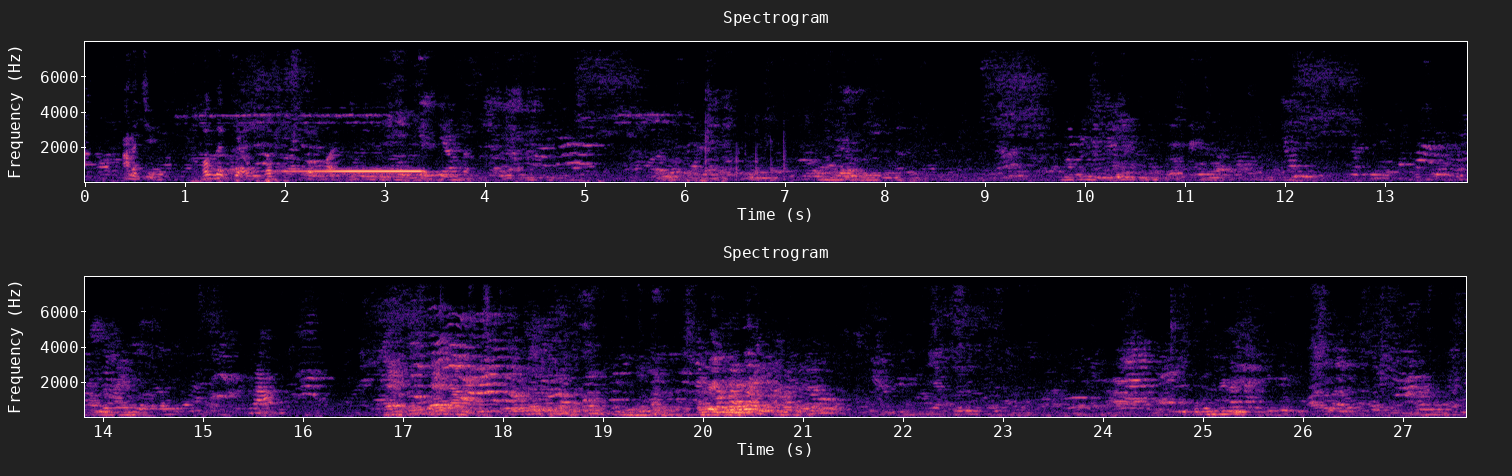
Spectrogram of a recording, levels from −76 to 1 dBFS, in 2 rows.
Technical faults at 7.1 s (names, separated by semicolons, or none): noise suppressor applied to music or sounds; sound cut by the noise suppressor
